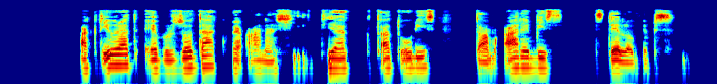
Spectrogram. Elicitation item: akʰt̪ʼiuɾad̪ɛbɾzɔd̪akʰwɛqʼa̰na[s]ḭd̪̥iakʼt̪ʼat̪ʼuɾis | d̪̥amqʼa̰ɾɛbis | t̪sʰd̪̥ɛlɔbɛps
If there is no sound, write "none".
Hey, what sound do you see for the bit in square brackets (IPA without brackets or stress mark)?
ʃ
